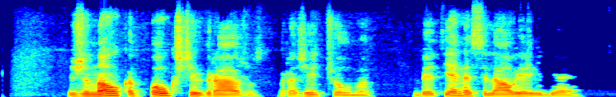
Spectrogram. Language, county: Lithuanian, Kaunas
